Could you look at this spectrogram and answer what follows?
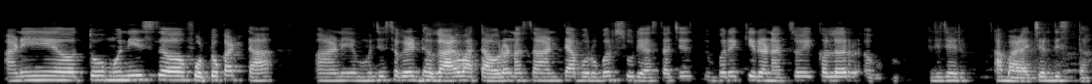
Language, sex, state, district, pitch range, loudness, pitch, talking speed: Konkani, female, Goa, North and South Goa, 175-190 Hz, -16 LUFS, 185 Hz, 125 wpm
